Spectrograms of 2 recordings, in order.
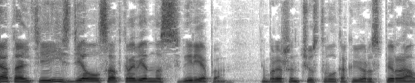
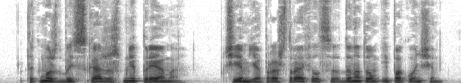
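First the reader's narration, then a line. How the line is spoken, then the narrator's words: Forced even, stony voice. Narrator (Russian): Кое-как он напустил на себя каменный вид и продолжал ровным голосом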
